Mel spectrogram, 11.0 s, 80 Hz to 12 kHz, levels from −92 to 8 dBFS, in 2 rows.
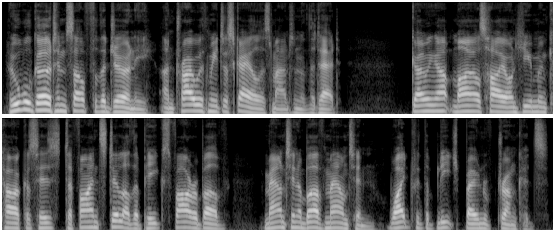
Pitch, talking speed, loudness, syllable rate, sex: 145 Hz, 225 wpm, -19 LUFS, 6.3 syllables/s, male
